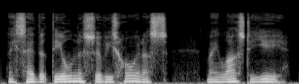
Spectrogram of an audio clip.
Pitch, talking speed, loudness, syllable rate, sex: 115 Hz, 240 wpm, -15 LUFS, 6.1 syllables/s, male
